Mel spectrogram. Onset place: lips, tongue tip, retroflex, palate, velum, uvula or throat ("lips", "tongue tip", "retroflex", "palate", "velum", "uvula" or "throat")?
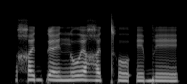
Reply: uvula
